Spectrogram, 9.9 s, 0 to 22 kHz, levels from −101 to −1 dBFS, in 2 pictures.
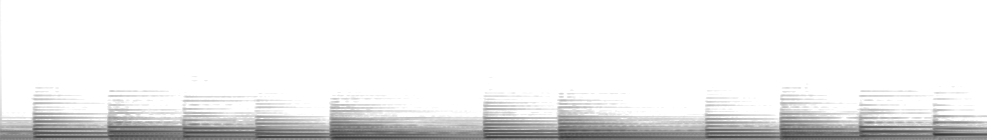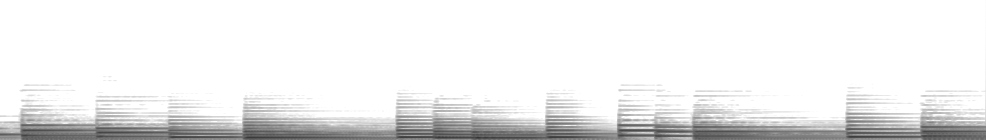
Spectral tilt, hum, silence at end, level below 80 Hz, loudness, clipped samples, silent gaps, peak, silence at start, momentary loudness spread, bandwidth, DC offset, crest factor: -6.5 dB/octave; none; 0 s; -74 dBFS; -34 LUFS; under 0.1%; none; -18 dBFS; 0 s; 6 LU; 6 kHz; under 0.1%; 16 dB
